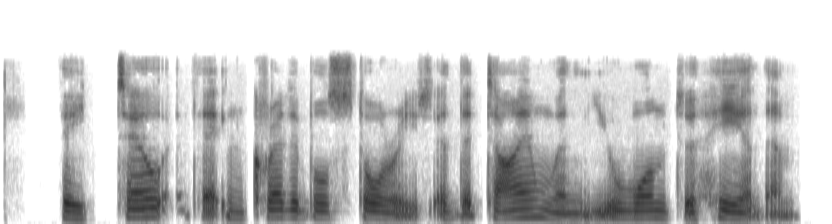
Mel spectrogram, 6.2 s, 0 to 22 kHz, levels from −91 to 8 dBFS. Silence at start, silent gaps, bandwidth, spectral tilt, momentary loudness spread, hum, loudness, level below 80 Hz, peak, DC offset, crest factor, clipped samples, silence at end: 0.45 s; 0.83-0.87 s; 8.2 kHz; -4.5 dB/octave; 6 LU; none; -18 LUFS; -58 dBFS; -2 dBFS; under 0.1%; 16 dB; under 0.1%; 0.3 s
